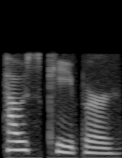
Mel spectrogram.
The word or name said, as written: housekeeper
